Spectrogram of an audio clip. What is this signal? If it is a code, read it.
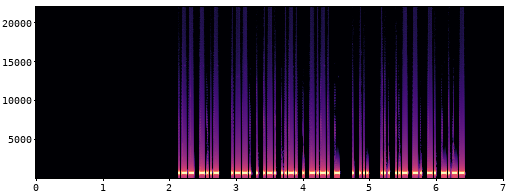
Morse code, heard as a keyed tone, about 49 wpm, 700 Hz. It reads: WX PERFECT ES SUNNY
